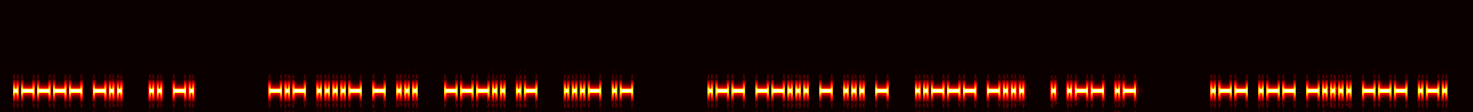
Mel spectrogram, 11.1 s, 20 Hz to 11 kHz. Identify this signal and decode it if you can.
Morse code, heard as a keyed tone, about 40 wpm, 650 Hz. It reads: 1D IN K4TS 8A VA W7TST 2B EWA WW6OR
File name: LARK-FD-2022-Log-in-CW-40wpm-650-Hz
